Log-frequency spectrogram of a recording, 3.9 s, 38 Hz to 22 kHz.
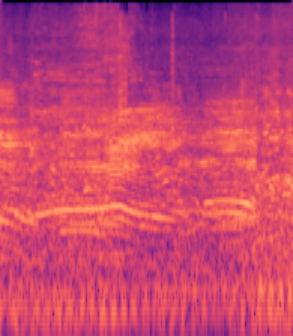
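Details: Sahiwal bull calves for sale at the Ambari cattle market, Manikganj, 14 August: a long, level moo held for over a second, then a shorter second moo, with busy human voices all around.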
